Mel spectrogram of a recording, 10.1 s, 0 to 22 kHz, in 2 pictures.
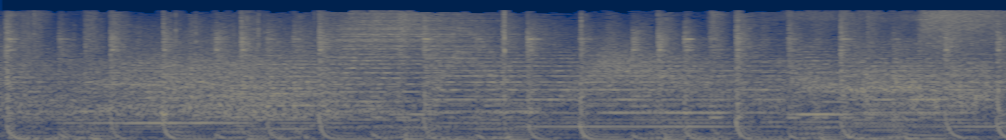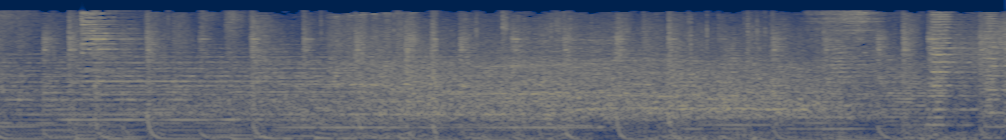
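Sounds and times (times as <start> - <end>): news theme music with driving beat: 0.0 - 10.0.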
